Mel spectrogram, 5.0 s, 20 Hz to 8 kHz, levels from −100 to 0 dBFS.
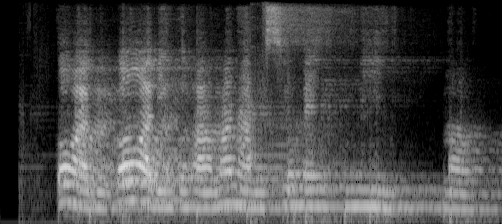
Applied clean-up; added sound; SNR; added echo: neural separator model SepFormer DNS4.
